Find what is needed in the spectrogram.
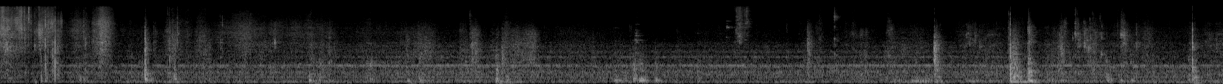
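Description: Roasted garlic and herbs seasoning shaken from a plastic shaker jar onto ground plant-based meat in a stainless steel bowl, a quick run of small clicks and rattles in the first second or so. Then scattered small knocks of handling over a steady background hum, with a louder knock about ten seconds in.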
